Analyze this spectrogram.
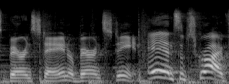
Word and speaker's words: Berenstain: actually okay well still it probably is Baron stain and we just have been saying it wrong forever it's like the word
